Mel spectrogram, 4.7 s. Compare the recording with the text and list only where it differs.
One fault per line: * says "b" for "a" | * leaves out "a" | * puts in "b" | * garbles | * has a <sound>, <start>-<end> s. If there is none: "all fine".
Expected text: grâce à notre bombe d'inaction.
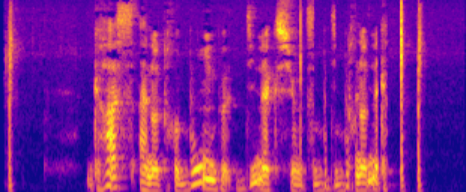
* garbles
